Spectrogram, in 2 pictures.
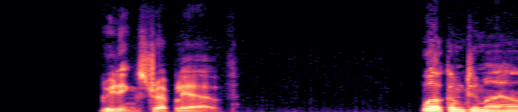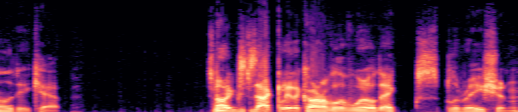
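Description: A man speaks with animation, close up.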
